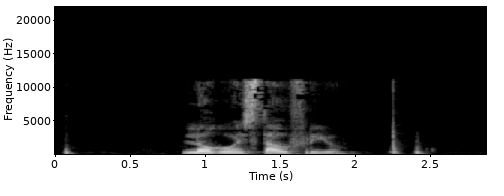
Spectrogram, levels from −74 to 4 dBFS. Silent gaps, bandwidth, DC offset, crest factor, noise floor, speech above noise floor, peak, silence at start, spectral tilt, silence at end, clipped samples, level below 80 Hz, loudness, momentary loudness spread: none; 11.5 kHz; under 0.1%; 20 dB; -67 dBFS; 51 dB; 0 dBFS; 0.05 s; -4 dB/octave; 0.45 s; under 0.1%; -62 dBFS; -16 LUFS; 24 LU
